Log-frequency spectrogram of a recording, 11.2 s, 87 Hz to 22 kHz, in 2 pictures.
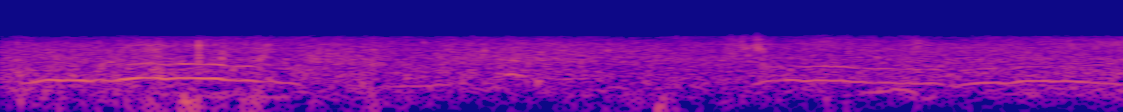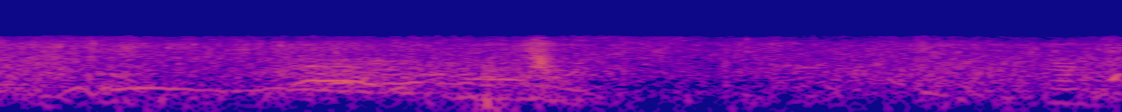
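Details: Many grey seals above the water at Vilsandi in Estonia, recorded 25 September 2012 at 19:33, give a chorus of overlapping arched, yodelling wails, some rising then dropping, repeated across the clip against rushing waves and wind.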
